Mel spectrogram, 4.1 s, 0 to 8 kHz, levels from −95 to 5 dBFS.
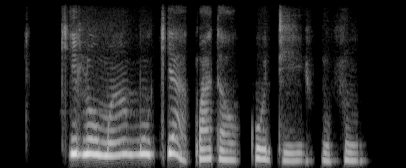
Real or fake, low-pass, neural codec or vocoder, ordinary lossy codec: real; 7.2 kHz; none; none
